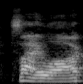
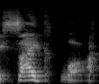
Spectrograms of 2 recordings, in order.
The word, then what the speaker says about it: Psylocke: You got some of the old school with Beast and Iceman against the newer members like Psylocke and Colossus. It's hard for me not to say Psylocke.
